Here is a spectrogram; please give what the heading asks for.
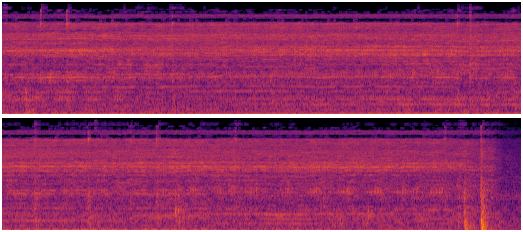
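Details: RV slide-out room after repair (manufacturer-authorized rollers installed, in/out cables tightened), moving: steady even motor hum about ten seconds, no jerks, then a soft thump as the room seats; jerky slide fixed.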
